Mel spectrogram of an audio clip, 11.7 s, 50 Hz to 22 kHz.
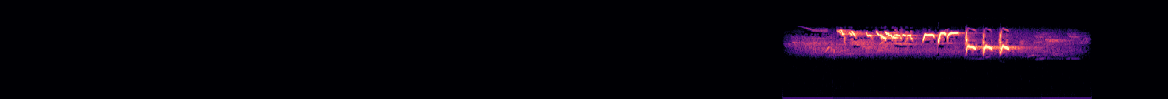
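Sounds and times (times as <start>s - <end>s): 
European robin song: 7.9s - 10.9s.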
